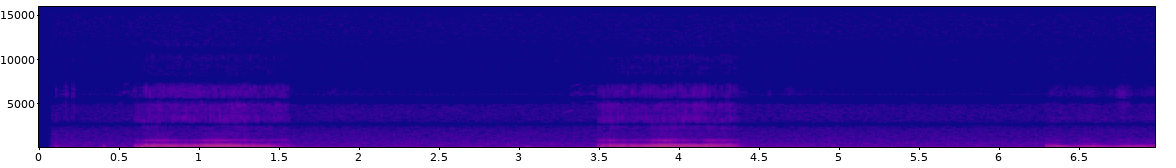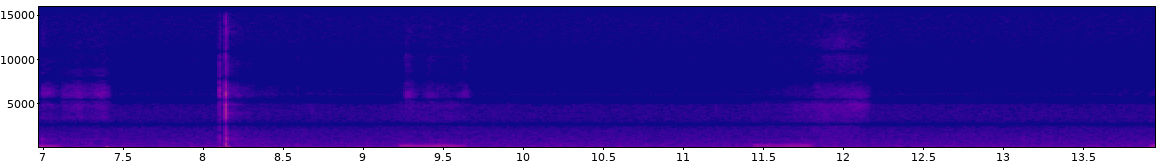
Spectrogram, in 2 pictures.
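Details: Domestic cat sound asleep indoors on 23 December 2017, snoring in low, raspy, harmonic breaths roughly every three seconds, each lasting about a second, with a faint room hiss and one brief click between breaths.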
